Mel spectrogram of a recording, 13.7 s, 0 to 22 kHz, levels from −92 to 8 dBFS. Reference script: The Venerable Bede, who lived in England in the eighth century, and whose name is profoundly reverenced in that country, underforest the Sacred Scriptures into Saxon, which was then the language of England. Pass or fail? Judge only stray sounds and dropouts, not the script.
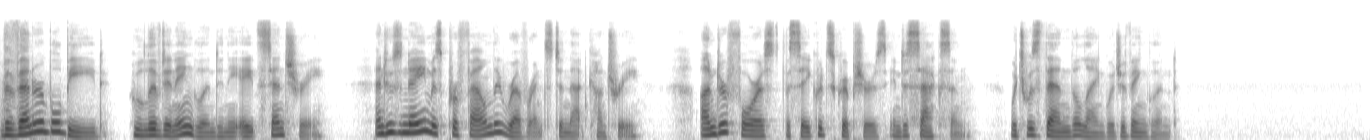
pass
